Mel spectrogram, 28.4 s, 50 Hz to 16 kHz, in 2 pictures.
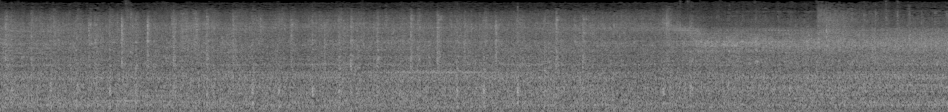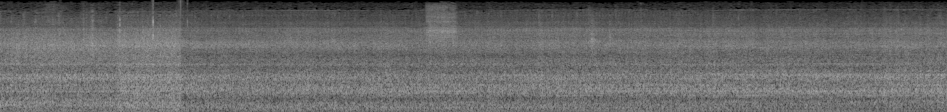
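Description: Trains at a station platform: a Class 365 electric unit runs out over the rail joints, with the steady diesel running of a Class 43 HST power car underneath. The sound drops a little about 17 seconds in.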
